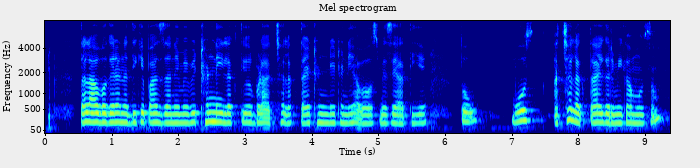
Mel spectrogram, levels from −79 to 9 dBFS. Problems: none marked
